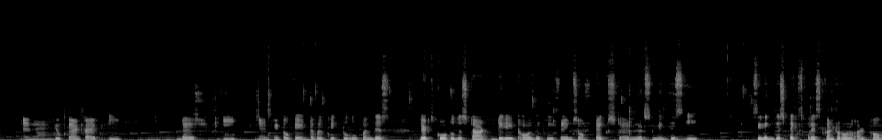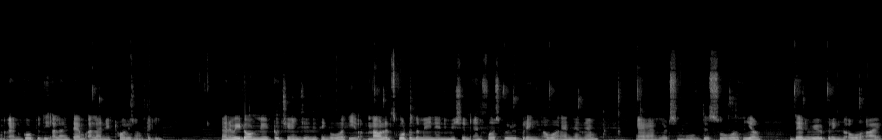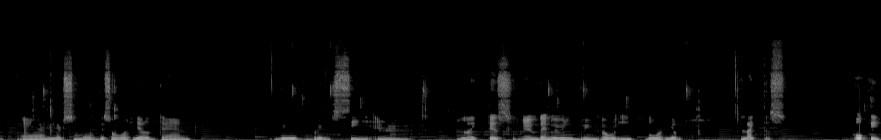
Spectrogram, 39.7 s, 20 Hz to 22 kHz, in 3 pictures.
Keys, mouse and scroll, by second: 1.1 shift+e, 2.0 space, 2.3 space, 3.2 shift+e, 3.8 Return, 4.5-7.9 drag, 9.4 ctrl+a, 9.8 shift+e, 11.1 click, 12.3 ctrl+alt+Home, 14.5 click, 15.2 space, 17.2 space, 18.8 click, 22.3 v, 22.7-24.3 drag, 30.8-32.0 drag, 36.7-39.6 drag.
